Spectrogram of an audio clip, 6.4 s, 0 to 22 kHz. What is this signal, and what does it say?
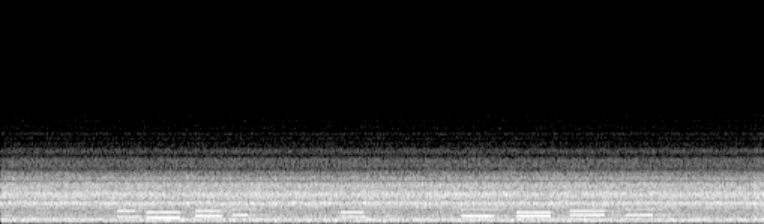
DTMF, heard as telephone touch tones, dialled by hand, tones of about 230 ms, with radio hiss, a squelch burst at the end and room echo. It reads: 518# 4 970#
